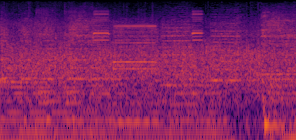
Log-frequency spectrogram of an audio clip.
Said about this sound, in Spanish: Fuerte el aplauso.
